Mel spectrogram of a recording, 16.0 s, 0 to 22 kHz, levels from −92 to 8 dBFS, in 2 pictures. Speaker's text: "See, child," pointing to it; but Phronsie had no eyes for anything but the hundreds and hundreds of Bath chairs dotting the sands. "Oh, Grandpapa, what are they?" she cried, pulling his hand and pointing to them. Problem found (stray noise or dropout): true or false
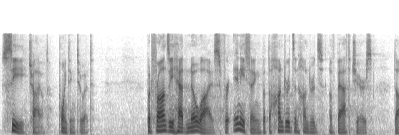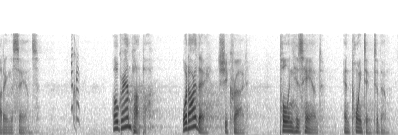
true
